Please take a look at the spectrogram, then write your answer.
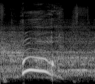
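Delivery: high panicky "oh"; acted panic, pitch shooting up; freaked-out yelp. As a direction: let out a frightened high cry. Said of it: "I start freaking out".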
